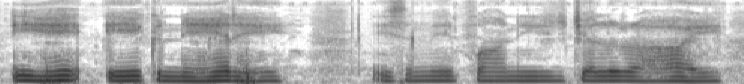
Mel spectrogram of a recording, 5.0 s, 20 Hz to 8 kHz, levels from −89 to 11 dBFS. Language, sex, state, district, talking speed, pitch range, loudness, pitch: Hindi, male, Uttar Pradesh, Saharanpur, 110 wpm, 150-160 Hz, -18 LUFS, 155 Hz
